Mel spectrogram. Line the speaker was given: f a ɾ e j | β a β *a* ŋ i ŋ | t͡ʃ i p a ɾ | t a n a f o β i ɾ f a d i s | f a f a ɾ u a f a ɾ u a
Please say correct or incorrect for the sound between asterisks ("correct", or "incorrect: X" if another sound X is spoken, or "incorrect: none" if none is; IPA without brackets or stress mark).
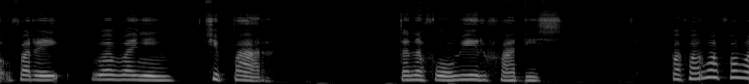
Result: correct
